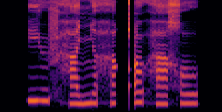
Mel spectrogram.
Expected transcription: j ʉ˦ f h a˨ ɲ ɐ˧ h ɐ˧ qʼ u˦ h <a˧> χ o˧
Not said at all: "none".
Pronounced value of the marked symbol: a˧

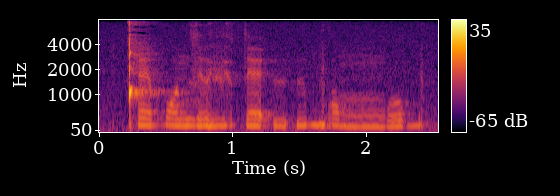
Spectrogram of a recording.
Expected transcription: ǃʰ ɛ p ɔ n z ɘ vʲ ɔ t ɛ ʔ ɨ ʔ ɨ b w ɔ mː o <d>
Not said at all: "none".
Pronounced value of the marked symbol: b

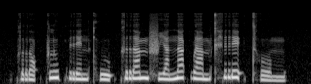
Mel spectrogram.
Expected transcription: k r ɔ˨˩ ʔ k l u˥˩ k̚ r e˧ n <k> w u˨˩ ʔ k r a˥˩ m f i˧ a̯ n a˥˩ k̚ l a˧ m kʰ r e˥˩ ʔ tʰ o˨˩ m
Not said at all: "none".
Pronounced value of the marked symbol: kʰ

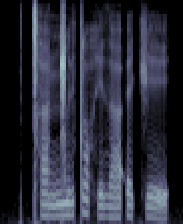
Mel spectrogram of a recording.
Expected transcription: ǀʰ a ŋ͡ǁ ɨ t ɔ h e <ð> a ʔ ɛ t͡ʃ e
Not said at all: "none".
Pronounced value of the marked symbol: ð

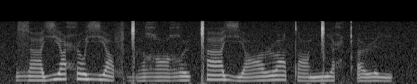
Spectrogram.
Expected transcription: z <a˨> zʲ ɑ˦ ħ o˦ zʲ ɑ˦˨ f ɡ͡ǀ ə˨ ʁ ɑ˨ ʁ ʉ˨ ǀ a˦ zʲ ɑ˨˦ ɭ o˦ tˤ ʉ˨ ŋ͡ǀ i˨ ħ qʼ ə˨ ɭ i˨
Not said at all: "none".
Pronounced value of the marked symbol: a˨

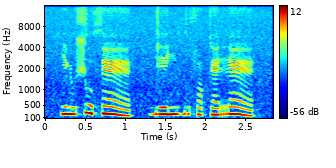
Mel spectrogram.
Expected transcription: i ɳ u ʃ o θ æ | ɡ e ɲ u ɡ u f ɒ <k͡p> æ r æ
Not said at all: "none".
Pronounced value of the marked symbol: k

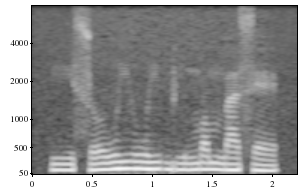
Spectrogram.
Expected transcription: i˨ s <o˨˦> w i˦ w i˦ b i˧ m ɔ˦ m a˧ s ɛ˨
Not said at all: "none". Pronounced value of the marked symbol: o˨˦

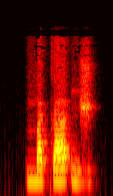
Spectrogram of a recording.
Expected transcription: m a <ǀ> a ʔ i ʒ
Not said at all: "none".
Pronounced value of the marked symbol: k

